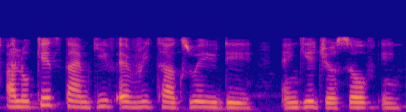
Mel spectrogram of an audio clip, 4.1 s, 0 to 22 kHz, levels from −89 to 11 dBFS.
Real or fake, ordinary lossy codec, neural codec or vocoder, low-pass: real; none; none; 5.4 kHz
